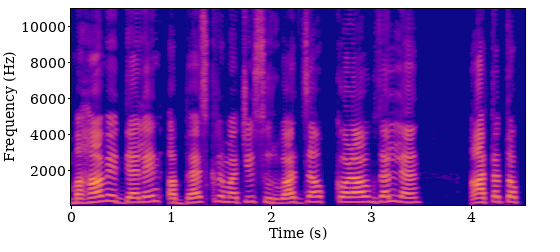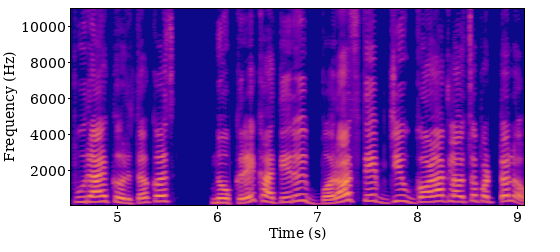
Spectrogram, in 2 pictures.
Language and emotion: Goan Konkani, angry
